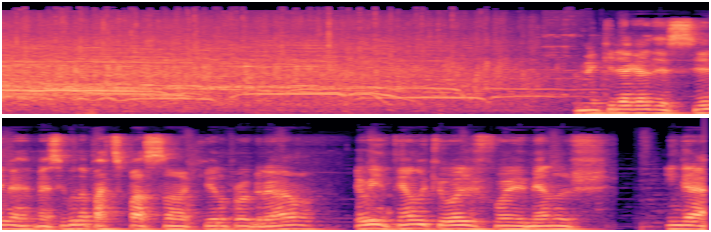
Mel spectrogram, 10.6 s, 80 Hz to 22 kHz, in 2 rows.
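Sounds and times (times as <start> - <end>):
applause from a group: 0.0 - 4.4
speech: 4.4 - 10.5.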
